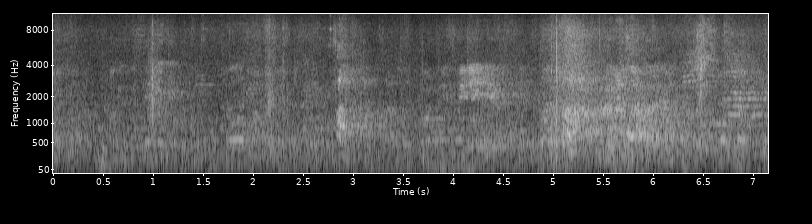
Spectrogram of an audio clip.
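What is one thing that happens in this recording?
Boxing gloves thud as boxers punch.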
